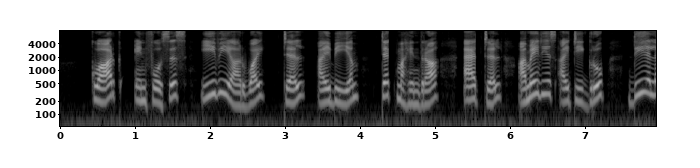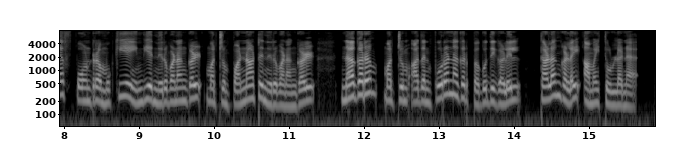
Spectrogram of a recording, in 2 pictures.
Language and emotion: Tamil, neutral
